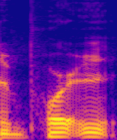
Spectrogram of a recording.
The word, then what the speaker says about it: important: i would say is it sounds like um m short i put the m poor this is like the poor like the word poor so that that second syllable and important should sound like poor like the not having money kind of like the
